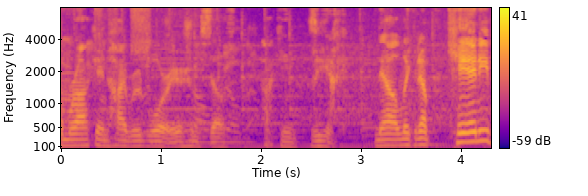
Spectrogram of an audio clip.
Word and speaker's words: Ziyech: Ziyech. So hopefully I'm pronouncing it 100% correct.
